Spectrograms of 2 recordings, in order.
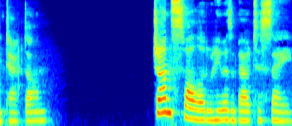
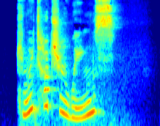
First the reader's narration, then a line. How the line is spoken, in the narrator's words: one of the little girls, asking sweetly, eagerly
